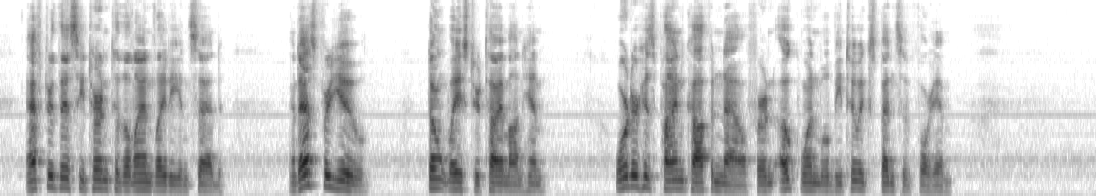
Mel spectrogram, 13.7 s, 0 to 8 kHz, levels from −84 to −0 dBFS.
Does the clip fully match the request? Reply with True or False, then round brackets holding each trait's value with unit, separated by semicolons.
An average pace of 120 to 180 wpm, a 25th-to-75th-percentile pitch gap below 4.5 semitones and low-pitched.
True (150 wpm; 4.0 semitones; 120 Hz)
